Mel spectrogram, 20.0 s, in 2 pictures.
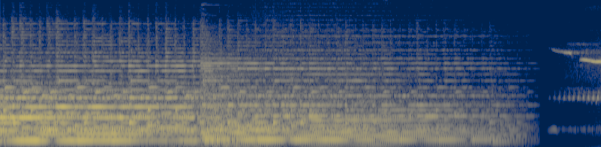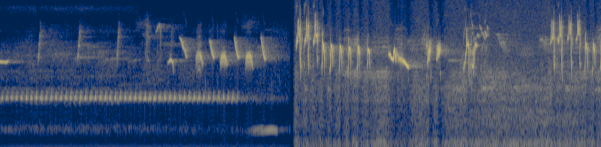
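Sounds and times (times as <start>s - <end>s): birds chirping and singing: 9.2s - 20.0s.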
